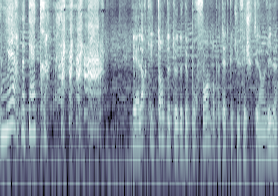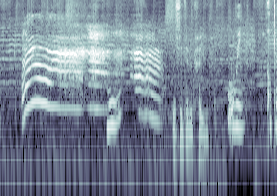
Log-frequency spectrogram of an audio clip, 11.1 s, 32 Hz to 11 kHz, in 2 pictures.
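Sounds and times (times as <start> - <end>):
speech: 0.2 - 1.4, 2.6 - 6.1, 7.7 - 8.1, 9.0 - 11.0
laughter: 1.1 - 2.1
person vocally mimicking a creature's high squeal: 6.0 - 8.8.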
